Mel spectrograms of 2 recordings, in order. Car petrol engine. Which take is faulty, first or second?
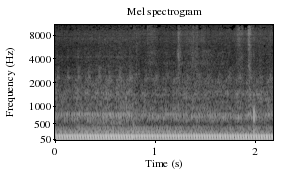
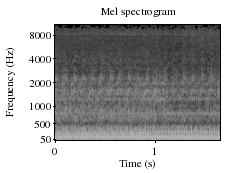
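first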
